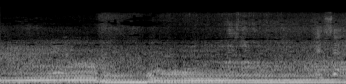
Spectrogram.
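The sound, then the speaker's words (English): A modern Porsche engine revving with a loud, gruff, steady harmonic drone. Its pitch shifts abruptly around the middle before settling again. “That sounded a bit gnarly, didn't it? That looks like a modern Porsche.”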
